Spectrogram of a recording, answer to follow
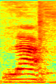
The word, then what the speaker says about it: laugh: So the G-H, what sound does it make? Go. It makes the laugh. What sound does it make? It makes the f sound.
